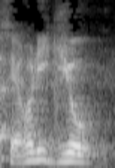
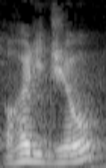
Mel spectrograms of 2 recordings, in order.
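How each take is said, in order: First: The g is said as a hard 'g' sound. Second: The g is said as a soft 'dj' sound. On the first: "Tandis que là" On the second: "le G, c'est DJ"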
